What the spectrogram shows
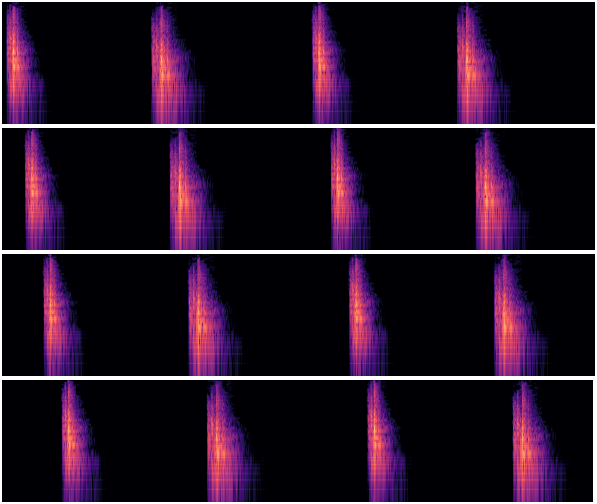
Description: household clock grandfather old tick tock designed; zapsplat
